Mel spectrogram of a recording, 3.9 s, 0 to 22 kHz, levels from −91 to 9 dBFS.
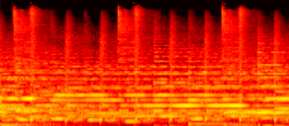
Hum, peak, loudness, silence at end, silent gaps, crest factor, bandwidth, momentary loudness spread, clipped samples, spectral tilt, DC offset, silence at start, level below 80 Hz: none; -6 dBFS; -21 LUFS; 0 s; none; 14 dB; 18 kHz; 4 LU; under 0.1%; -3.5 dB/octave; under 0.1%; 0 s; -42 dBFS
